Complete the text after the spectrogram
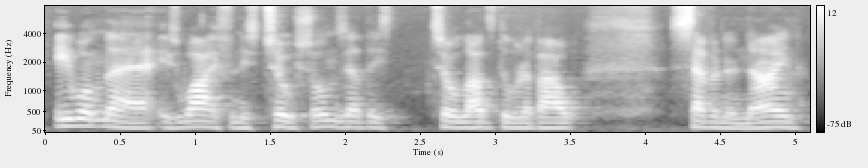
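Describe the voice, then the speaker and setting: A man in middle age speaks with a Yorkshire accent at an ordinary male pitch. He chats informally, telling animated stories with a joking, self-deprecating streak. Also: normal speed. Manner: jokey, self-mocking storyteller. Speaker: podcast guest, actor and plasterer. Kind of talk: casual chat, animated anecdote telling.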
